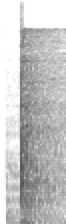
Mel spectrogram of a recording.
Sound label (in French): texture verre casse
